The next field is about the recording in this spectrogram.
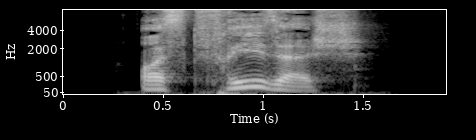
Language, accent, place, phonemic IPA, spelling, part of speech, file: German, Germany, Berlin, /ˈɔstˌfʁiːzɪʃ/, ostfriesisch, adjective, De-ostfriesisch.ogg
- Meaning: East Frisian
